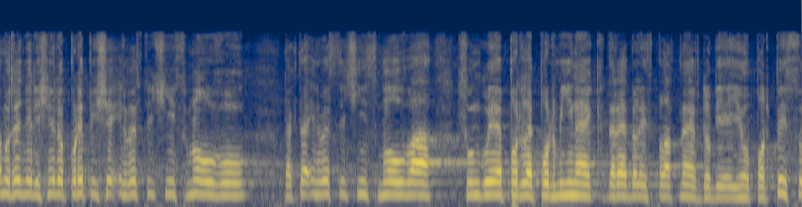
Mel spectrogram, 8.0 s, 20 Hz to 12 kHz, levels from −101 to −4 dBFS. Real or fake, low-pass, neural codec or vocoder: fake; 7.2 kHz; codec, 16 kHz, 16 kbps, FreqCodec, smaller model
